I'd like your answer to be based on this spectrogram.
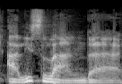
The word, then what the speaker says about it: Aliceland: Abbiamo con noi Aliceland. – Ciao. – Benvenuta. – A tutti, ciao ciao, eccomi qua. – L'ho detta bene con accento inglese, sì. – Aliceland, perfetto.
